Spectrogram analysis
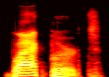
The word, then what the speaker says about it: blackbird: are good in phonetics blackbird the stressed syllable is black blackbird okay even in british english blackbird okay now i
